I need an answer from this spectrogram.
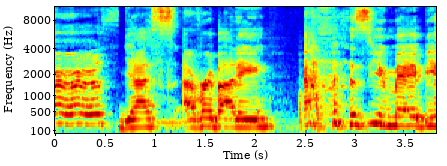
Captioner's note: laughs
